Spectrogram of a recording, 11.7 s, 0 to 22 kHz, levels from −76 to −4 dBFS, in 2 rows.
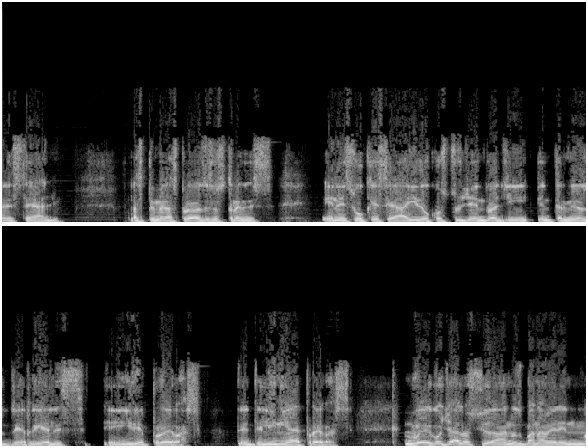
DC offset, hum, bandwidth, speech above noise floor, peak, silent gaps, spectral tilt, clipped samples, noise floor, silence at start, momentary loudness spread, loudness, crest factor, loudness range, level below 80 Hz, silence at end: under 0.1%; none; 13.5 kHz; 22 dB; -4 dBFS; none; -4.5 dB/octave; under 0.1%; -40 dBFS; 0 s; 9 LU; -18 LUFS; 14 dB; 1 LU; -42 dBFS; 0 s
